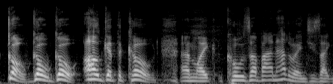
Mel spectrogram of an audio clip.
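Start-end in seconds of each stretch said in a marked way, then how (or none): 0.1-1.6 loud, hurried urgency; urgent heist command. Retold or imitated. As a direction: hustle the team, alarm beeping. Acted heist panic.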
